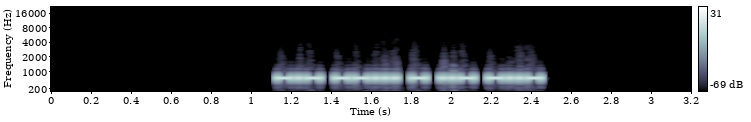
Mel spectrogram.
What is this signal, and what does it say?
Morse code, heard as a keyed tone, about 53 wpm, 700 Hz. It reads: K7TUX
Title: USA Call Signs - 5 Characters - 6x Character Spacing - 50wpm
